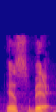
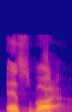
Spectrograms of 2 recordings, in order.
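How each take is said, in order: First: The vowel after b is i. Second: The vowel after b is a. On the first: "ومكسورة" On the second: "والباء كذلك جاءت مفتوحة"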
